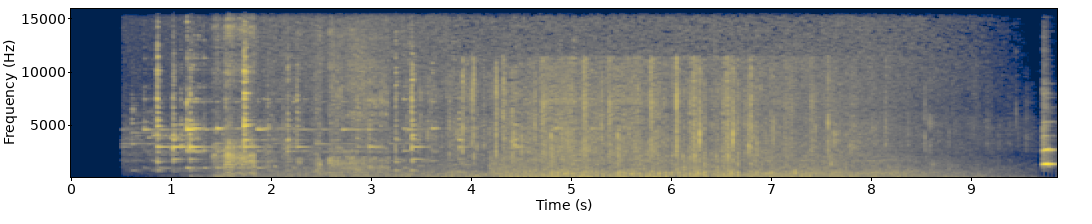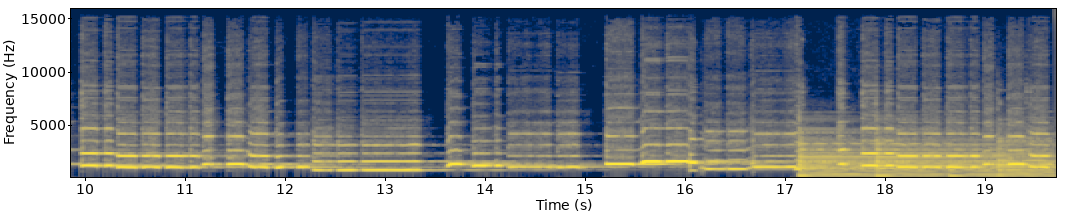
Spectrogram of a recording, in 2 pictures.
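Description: A swelling wash of ambient noise with a few animal bleats, then a solo flute that starts about halfway in and plays a slow stepped melody. The fuller backing of the song joins near the end.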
